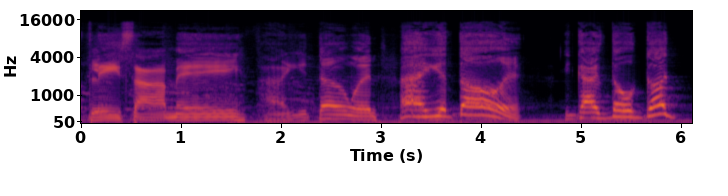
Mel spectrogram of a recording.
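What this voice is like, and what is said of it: Put-on Italian New York accent. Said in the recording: “I'm doing an Italian New York accent”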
